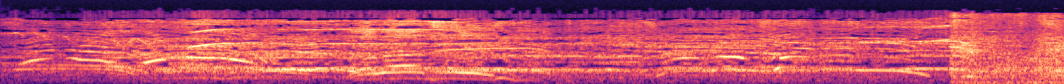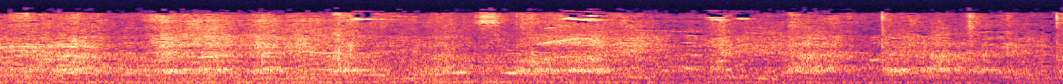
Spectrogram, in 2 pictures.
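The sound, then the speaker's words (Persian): A large protest crowd in Tehran's bazaar and central city areas chants slogans against Iran's economic situation and the government, over sharply rising currency prices, in loud rhythmic unison, voices rising and falling together; midway the sound shifts to a denser, rougher roar of many shouting people. “امروز دوشنبه هم تجمعات اعتراضی در نقاط مختلفی از بازار و مناطق مرکزی شهر تهران برپا شده و شعارهای اعتراضی علیه وقت وضع اقتصادی ایران و حکومت سر داده می‌شود.”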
